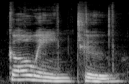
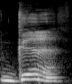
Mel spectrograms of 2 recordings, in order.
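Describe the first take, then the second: First: It is said in full as going to. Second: It is reduced to two short syllables, gonna. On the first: "G O I N G" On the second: "That's spelled G U N N A"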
